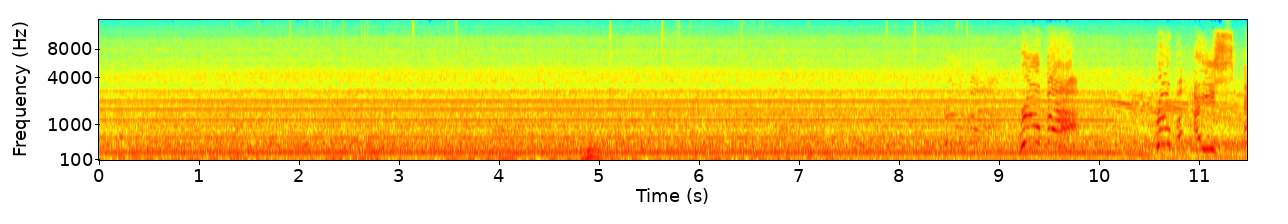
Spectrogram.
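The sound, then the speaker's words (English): A vacuum cleaner runs with a steady, droning motor hum that holds an even pitch throughout, and voices talk over it near the end. “Hey, cut it out. Are you serious, man? Is this really the time that you need to be vacuuming?”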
